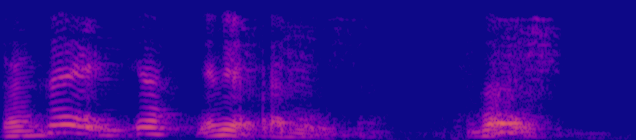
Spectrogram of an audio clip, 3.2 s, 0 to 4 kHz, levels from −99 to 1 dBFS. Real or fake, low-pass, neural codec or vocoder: fake; 3.6 kHz; codec, 44.1 kHz, 1.7 kbps, Pupu-Codec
